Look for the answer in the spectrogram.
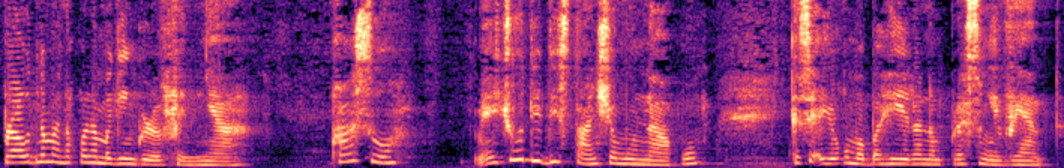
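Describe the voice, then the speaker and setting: Actress as a high-voiced, tender sweetheart. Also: female voice, animated, moderate pace, pauses often, natural voice. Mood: earnest, resigned. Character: tender, self-effacing young woman devoted to her lover. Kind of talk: Tagalog radio drama acting.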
